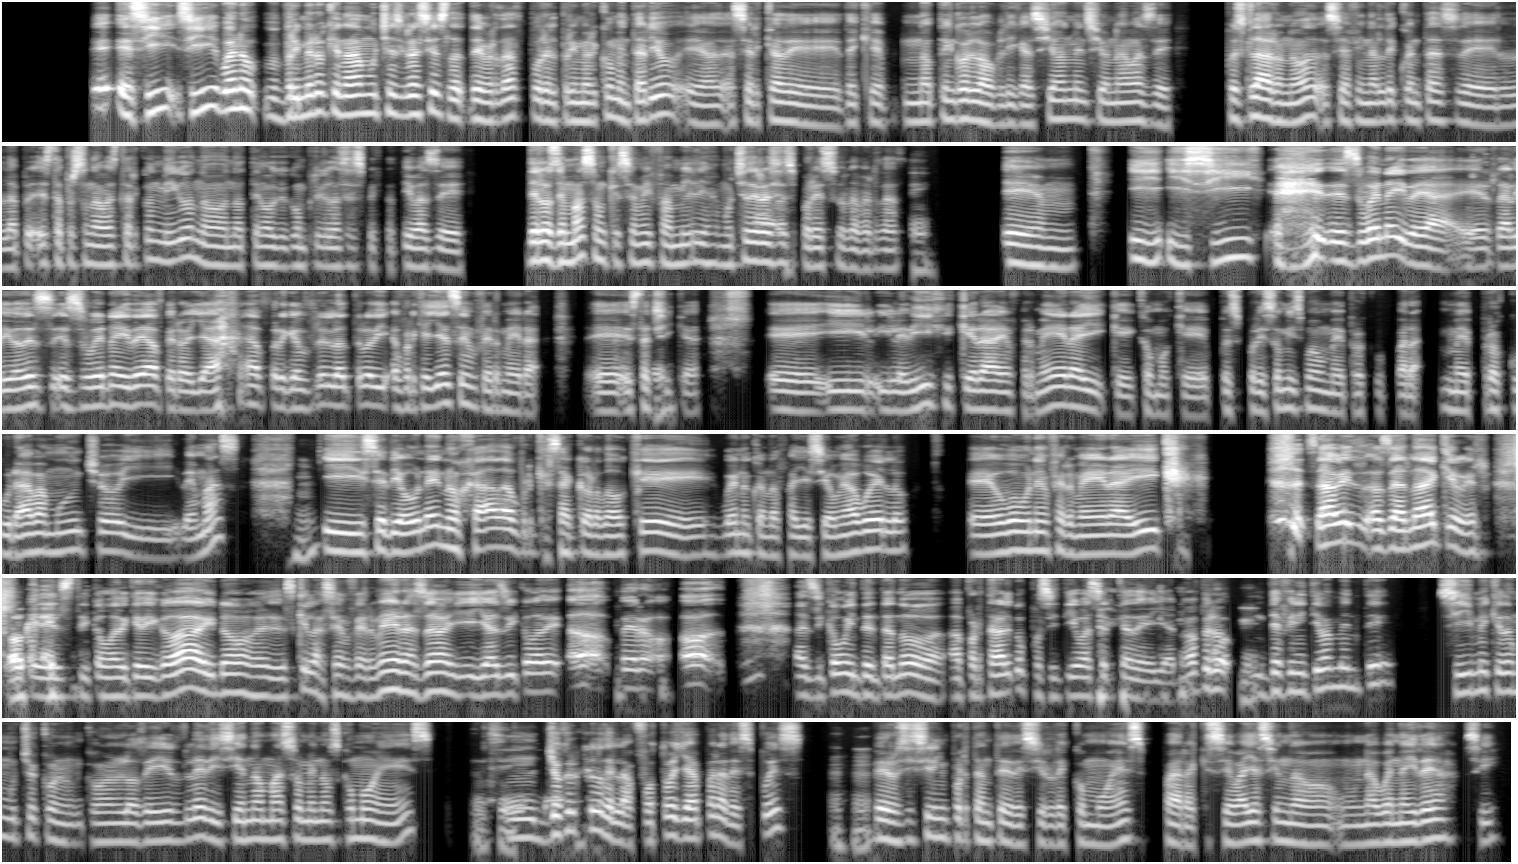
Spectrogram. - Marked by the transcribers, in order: chuckle; laughing while speaking: "ya"; laughing while speaking: "que, ¿sabes?"; laughing while speaking: "Okey"; other background noise; chuckle; laughing while speaking: "Okey"
- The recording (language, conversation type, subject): Spanish, advice, ¿Cómo puedo tomar decisiones personales sin dejarme guiar por las expectativas de los demás?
